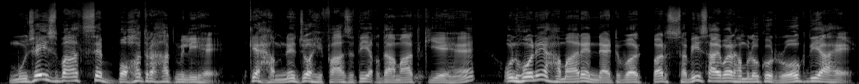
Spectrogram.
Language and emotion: Urdu, happy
